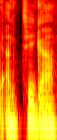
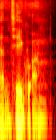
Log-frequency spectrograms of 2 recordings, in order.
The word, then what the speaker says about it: Antigua: to Antiga um yeah the locals say Antiga not Antigua but it's it's named from the Spanish conquistadores so it's of course correct would be yeah would be Antigua MH um we Lov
